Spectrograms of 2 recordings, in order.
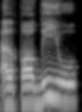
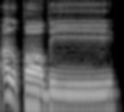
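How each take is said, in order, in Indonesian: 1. Kata ini berakhir dengan suku kata 'yu' yang ditambahkan. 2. Kata ini berakhir pada vokal 'ee' biasa. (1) "Nggak bisa kita katakan al-qadhiyu" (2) "Tetap al-qadhi"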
